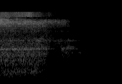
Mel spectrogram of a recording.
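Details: Stuttering sound prolongation demonstrated by a speech therapist, a sound stretched out a little longer; stuttering, sound prolongation (simulated).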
